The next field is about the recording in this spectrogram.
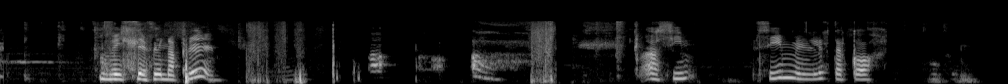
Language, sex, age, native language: Icelandic, male, 11, Icelandic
